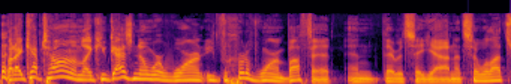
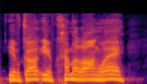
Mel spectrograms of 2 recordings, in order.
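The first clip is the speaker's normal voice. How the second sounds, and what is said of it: Bad put-on Irish accent. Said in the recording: “I'm by the way doing the worst Irish accent.”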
